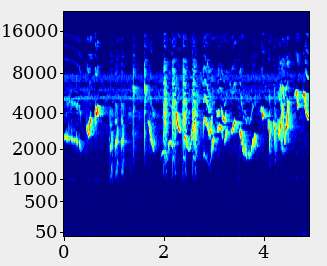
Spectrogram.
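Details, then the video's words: Wild Oriental magpie-robin caught on a glue stick near a house in Indonesia, still singing and challenging the decoy bird. It gives a varied, loud series of clear whistles, rising and falling slurs and quick chattering notes, with no pauses. "KACER GACOR FULL DAN FIGHTER || KENA PULUT MASIH BERANI MELAWAN PIKAT SAYA"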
